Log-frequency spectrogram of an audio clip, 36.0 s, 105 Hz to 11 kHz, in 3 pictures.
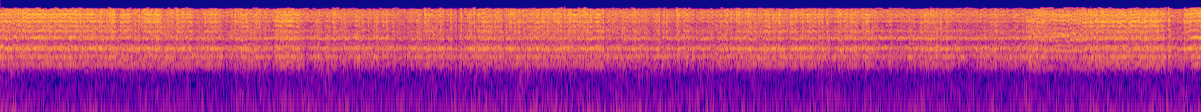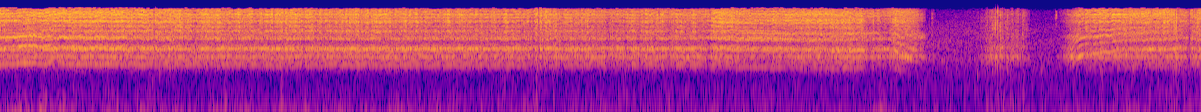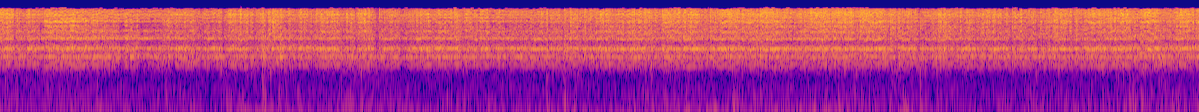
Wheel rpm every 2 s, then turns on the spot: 200, 200, 200, 200, 200, 200, 200, 200, 200, 200, 130, 90, 190, 200, 200, 190, 190, 190.
none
